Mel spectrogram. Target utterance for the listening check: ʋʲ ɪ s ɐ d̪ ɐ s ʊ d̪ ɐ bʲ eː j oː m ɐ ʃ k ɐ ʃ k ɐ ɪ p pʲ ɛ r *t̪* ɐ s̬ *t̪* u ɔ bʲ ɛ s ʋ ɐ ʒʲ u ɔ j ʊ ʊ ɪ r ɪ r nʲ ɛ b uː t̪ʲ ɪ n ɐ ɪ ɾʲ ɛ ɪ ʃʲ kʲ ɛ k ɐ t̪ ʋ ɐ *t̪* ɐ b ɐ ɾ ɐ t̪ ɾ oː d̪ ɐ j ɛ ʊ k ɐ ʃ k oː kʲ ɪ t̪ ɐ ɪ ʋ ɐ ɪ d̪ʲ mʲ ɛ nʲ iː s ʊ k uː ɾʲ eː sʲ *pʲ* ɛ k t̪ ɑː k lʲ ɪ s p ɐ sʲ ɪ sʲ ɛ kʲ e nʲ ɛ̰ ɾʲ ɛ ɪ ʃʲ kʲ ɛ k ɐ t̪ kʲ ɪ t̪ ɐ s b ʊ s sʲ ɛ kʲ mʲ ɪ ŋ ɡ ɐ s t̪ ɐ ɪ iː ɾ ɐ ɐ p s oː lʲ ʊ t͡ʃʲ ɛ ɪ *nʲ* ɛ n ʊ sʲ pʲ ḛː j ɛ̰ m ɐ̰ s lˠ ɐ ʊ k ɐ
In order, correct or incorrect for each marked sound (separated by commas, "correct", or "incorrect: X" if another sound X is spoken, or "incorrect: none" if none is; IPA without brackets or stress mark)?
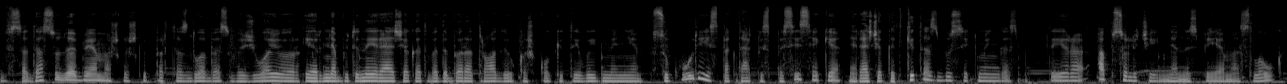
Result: correct, incorrect: d̪, incorrect: d̪, correct, correct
